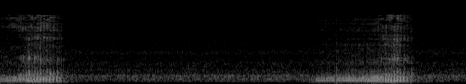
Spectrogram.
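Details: Woman asleep in bed snoring: two loud, smooth, rumbling snores on the in-breath separated by quieter breathing.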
